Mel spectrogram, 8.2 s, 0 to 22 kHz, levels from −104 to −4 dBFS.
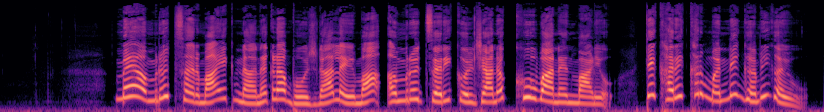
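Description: A speech recording with nothing technically wrong to report. No fault of any kind can be heard at any point in it.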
